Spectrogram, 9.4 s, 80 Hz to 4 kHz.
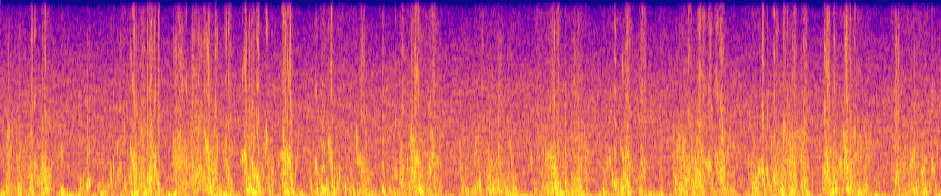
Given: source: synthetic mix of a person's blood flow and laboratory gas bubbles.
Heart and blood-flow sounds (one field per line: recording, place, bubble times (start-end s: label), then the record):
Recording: Doppler ultrasound of blood flow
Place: precordium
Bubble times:
0.00-0.68 s: bubbles
0.78-0.91 s: bubbles
0.96-1.02 s: bubbles
1.06-1.65 s: bubbles
1.70-2.99 s: bubbles
3.06-3.75 s: bubbles
3.78-4.43 s: bubbles
4.57-5.23 s: bubbles
5.26-5.92 s: bubbles
6.00-6.50 s: bubbles
6.58-6.66 s: bubbles
6.70-7.40 s: bubbles
7.45-8.16 s: bubbles
8.18-8.73 s: bubbles
8.89-9.42 s: bubbles
From the record:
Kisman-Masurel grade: 444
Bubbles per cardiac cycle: continuous sound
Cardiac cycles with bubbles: 100%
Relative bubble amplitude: maximal (0.775 to 0.999)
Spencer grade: 4 (maximum detectable bubble signal sounding continuously throughout systole and diastole of every cardiac period, and overriding the amplitude of the normal cardiac signals)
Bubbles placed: anywhere in the cardiac cycle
